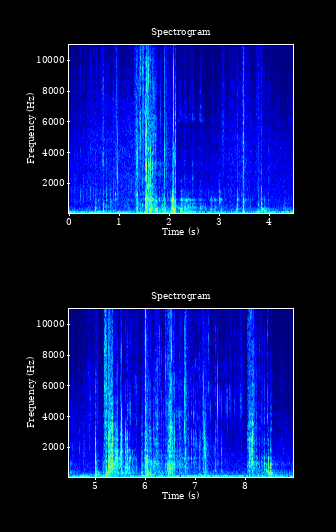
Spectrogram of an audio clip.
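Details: Squirrels eating nuts and jostling one another, giving loud, sharp cracks and crunches in irregular bursts, with quieter gnawing clicks between them over a low background rumble.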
